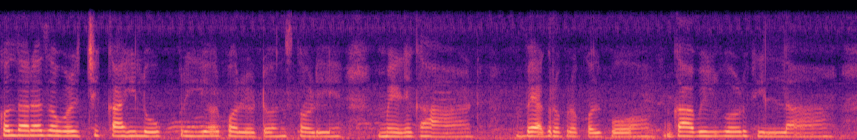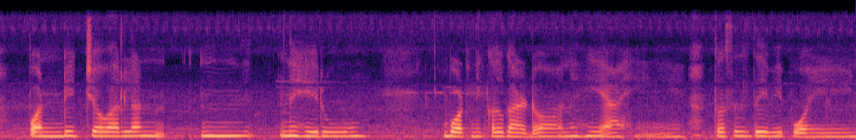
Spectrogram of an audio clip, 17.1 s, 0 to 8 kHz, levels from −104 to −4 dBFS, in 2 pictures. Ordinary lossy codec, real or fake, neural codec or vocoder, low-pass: none; real; none; 7.2 kHz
